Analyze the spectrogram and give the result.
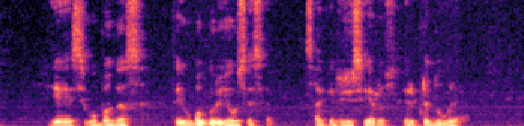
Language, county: Lithuanian, Vilnius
